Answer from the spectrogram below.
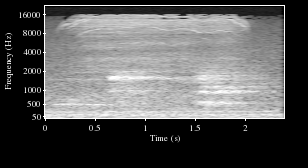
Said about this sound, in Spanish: respiración profunda.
